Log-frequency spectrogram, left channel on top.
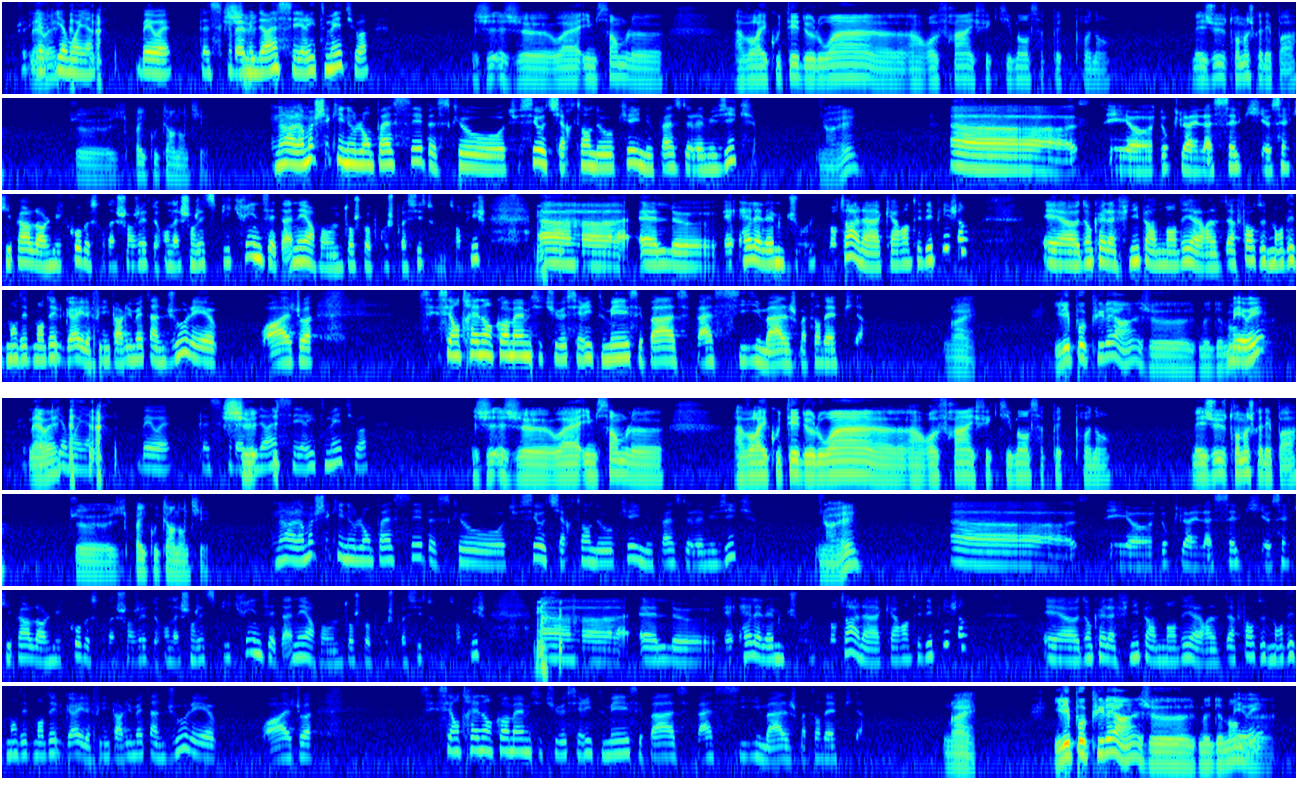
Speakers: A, on the left (about 85°); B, on the right (about 60°).
A: il
B: Mais
A: y a,
B: ouais.
A: y a moyen.
B: <laughs>
A: Mais ouais, parce
B: Je,
A: que bah, mine de rien, c'est rythmé, tu vois.
B: Je, je, ouais, il me semble euh, avoir écouté de loin euh, un refrain, effectivement, ça peut être prenant. Mais je, autrement, je connais pas. Je n'ai pas écouté en entier.
A: Non, alors moi, je sais qu'ils nous l'ont passé parce que, au- tu sais, au tiers-temps de hockey, ils nous passent de la musique.
B: Ouais,
A: Euh, et euh, donc la, la- celle qui, celle qui parle dans le micro, parce qu'on a changé de, on a changé de speakerine cette année. Enfin, en même temps, je sais pas pourquoi je précise, tout le monde s'en fiche.
B: <laughs>
A: Euh, elle, euh, et elle, elle aime Jules. Pourtant, elle a 40 et des piges. hein. Et euh, donc, elle a fini par demander. Alors, à force de demander, demander, demander, le gars, il a fini par lui mettre un Jules. Et euh, ouah, je dois- c'est c'est entraînant quand même, si tu veux. C'est rythmé. C'est pas, c'est pas si mal. Je m'attendais à pire.
B: ouais. Il est populaire, hein, je, je me demande.
A: Mais oui,
B: euh,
